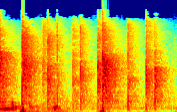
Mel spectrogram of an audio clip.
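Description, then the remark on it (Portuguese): A handful of sharp hand claps, about six or seven, in a quick, slightly uneven rhythm, fairly loud, with no voices over them, applauding to congratulate someone. “Uma salva de palmas.”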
